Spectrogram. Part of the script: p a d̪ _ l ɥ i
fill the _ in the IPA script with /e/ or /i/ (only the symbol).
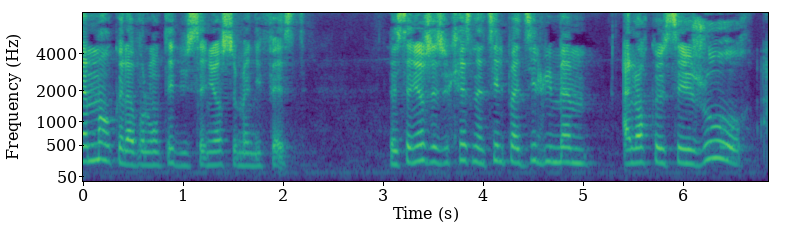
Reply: i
